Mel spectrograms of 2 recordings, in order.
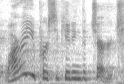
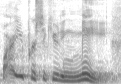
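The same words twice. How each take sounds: First: "Why are you persecuting the church?" lifted high, as the line Jesus never said; "the church" asked high as the version to set aside; the wrong version. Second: Said in the usual way. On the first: Shown as a demonstration. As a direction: pitch the rejected wording up. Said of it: "Jesus doesn't say". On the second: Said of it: "He says".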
